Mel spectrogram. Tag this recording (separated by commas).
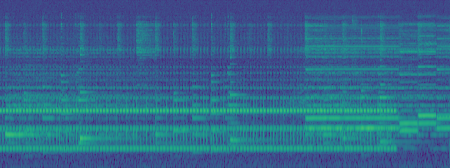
Music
